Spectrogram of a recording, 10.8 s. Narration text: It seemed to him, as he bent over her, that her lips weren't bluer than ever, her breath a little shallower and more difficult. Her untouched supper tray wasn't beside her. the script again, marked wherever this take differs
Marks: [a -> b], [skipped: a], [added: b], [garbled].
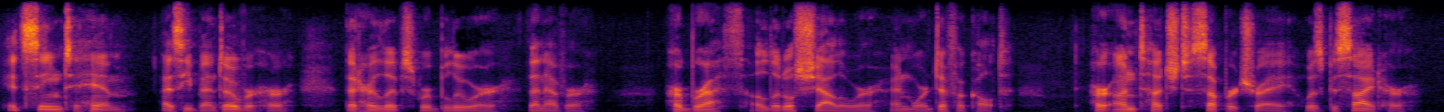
It seemed to him, as he bent over her, that her lips [weren't -> were] bluer than ever, her breath a little shallower and more difficult. Her untouched supper tray [wasn't -> was] beside her.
